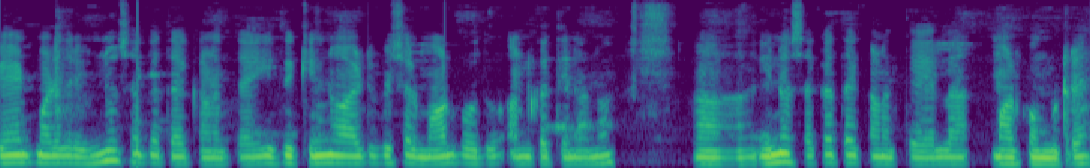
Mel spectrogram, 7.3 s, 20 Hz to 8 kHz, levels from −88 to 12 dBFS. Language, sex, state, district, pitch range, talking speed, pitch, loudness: Kannada, male, Karnataka, Raichur, 115-130 Hz, 60 wpm, 120 Hz, -18 LUFS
